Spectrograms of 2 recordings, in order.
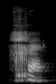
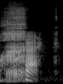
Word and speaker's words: gek: They are gek. And gek is also a bit of a gek word to know, because it's like the ch sound and the ek, which means me.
